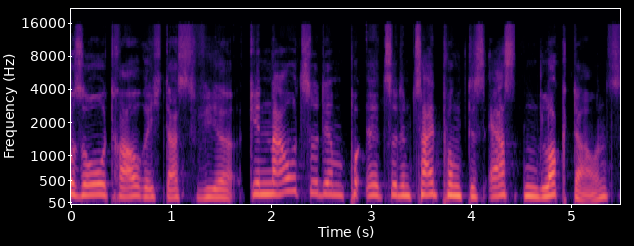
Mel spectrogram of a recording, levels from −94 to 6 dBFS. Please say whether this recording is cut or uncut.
cut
